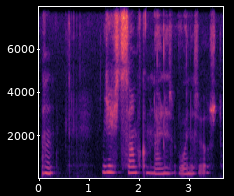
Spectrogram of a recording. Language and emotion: Russian, sad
